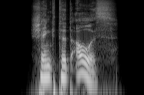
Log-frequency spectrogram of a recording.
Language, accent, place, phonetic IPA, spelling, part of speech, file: German, Germany, Berlin, [ˌʃɛŋktət ˈaʊ̯s], schenktet aus, verb, De-schenktet aus.ogg
- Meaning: inflection of ausschenken: 1. second-person plural preterite 2. second-person plural subjunctive II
